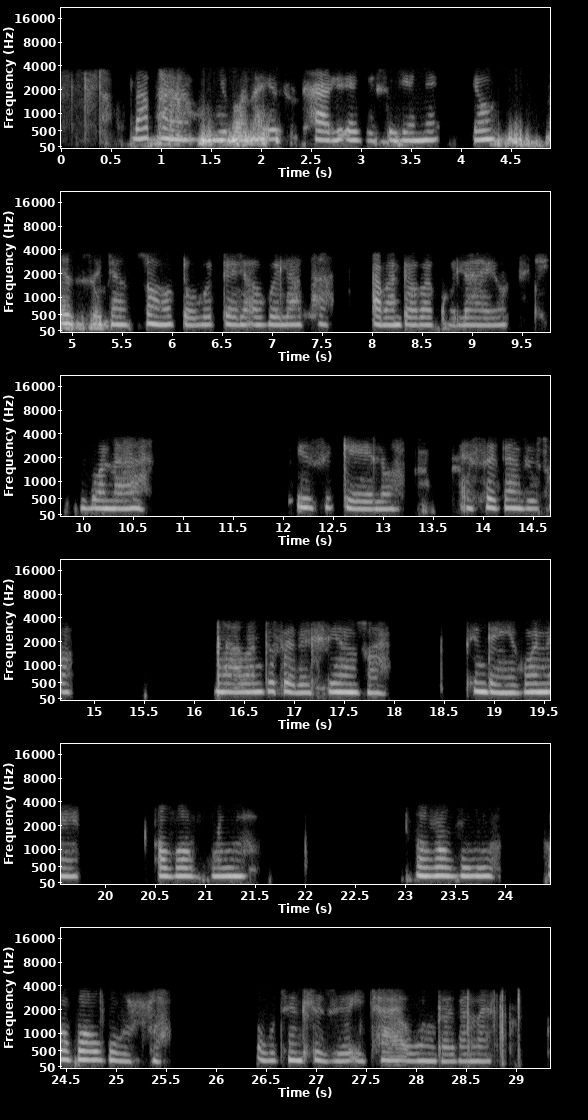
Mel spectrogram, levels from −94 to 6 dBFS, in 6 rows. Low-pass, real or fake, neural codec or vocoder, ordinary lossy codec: 3.6 kHz; fake; codec, 16 kHz, 4 kbps, FreqCodec, smaller model; Opus, 32 kbps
